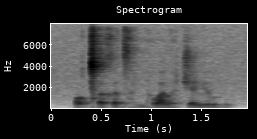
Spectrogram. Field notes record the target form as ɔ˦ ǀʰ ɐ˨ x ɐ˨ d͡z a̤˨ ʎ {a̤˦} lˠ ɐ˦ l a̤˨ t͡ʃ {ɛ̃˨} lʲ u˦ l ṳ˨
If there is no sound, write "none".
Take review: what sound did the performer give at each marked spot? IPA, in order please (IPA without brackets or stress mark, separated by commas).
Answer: a̤˨, ɛ˨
